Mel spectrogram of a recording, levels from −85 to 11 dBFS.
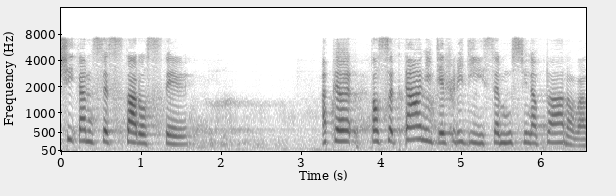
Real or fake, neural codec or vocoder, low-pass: fake; codec, 16 kHz, 1 kbps, FunCodec, trained on LibriTTS, 50 frames a second; 7.2 kHz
